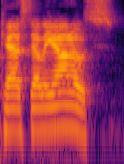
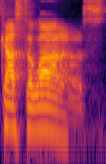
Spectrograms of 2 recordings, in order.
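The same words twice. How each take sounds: First: The ending has an extra 'y' sound: 'yanos'. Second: The ending is a plain 'anos' with no 'y'. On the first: The speaker calls it wrong. "I might have thrown an I in there" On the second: The speaker calls it right. "It's Castellanos. There's no Ianos"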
